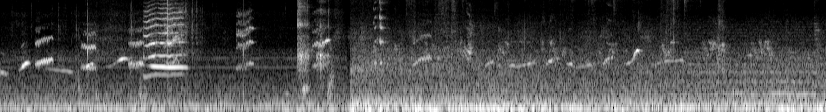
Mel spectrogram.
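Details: Several cockatiels kept as pets sing cheerfully while feeding on seeds: short rising whistles and rapid stacked chirps, a loud sharp clatter near three seconds, then a series of soft, evenly spaced whistled notes.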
